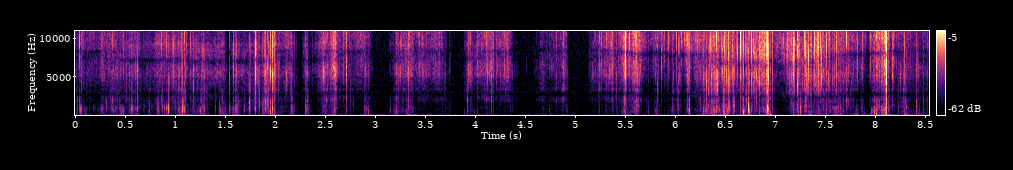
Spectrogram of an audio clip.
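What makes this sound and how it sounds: A small paintbrush strokes clear plastic cling film wrapped over a microphone grille, producing dense, continuous crinkling and rustling with a heavy low-end rumble. The brushing dips quieter in the middle and grows louder and sharper toward the end.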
